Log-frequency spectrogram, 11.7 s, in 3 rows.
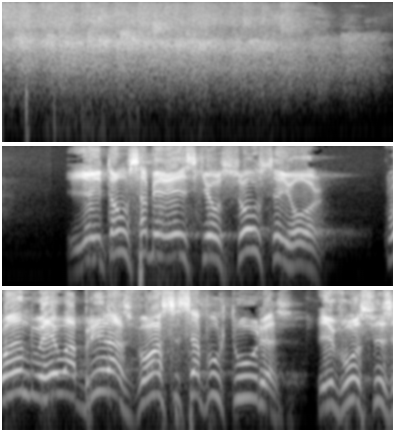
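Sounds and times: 
audience applause: 0.0 - 3.9
speech: 4.6 - 7.2, 7.8 - 11.7.

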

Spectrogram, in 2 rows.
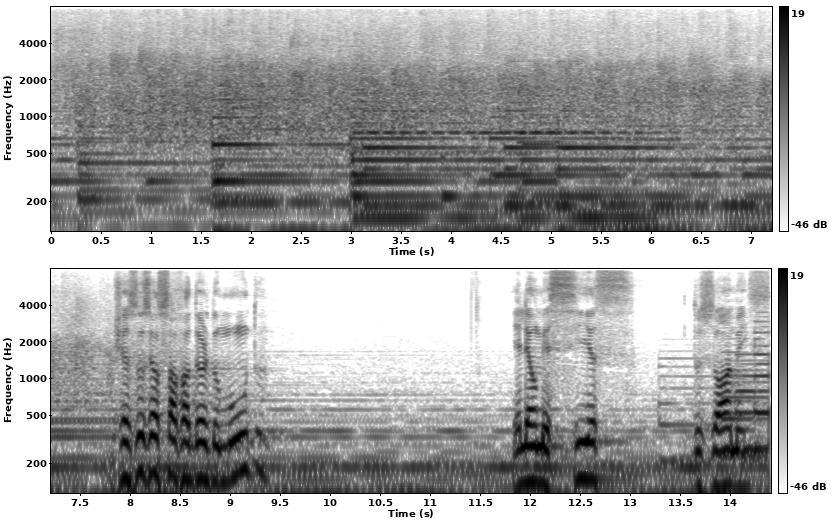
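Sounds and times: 
audience applause: 0.0 - 8.4
speech: 7.9 - 9.5, 11.9 - 13.0, 13.6 - 14.3.

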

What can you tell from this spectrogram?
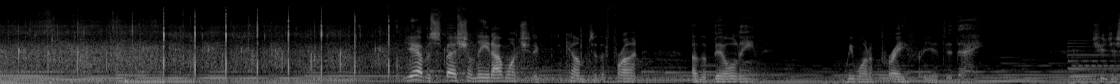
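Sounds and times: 
audience applause: 0.0 - 5.3
speech: 4.1 - 7.7, 8.5 - 9.9, 10.9 - 11.1.

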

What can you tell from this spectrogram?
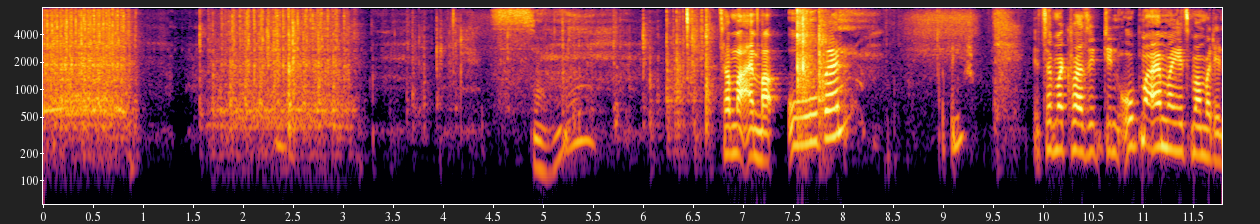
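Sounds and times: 
sewing machine stitching during a live sew-along: 0.0 - 1.0, 1.6 - 3.2
speech: 4.9 - 5.6, 6.8 - 8.1, 10.0 - 11.7.

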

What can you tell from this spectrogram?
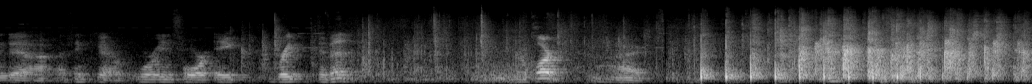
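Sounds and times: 
speech: 0.1 - 3.8, 5.0 - 6.6
audience applause: 7.0 - 10.3.

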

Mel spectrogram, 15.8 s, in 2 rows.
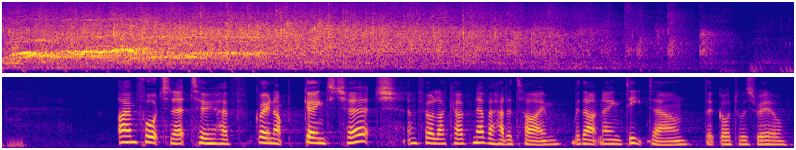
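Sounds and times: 
audience applause: 0.0 - 7.4
speech: 9.1 - 15.8.

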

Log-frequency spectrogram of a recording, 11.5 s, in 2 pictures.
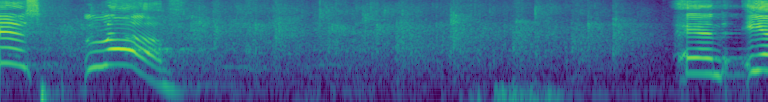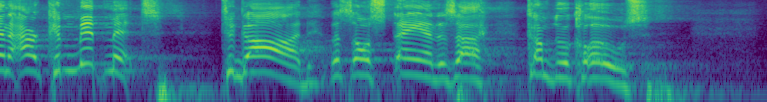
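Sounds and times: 
audience clapping: 0.0 - 5.1
speech: 5.4 - 10.8.

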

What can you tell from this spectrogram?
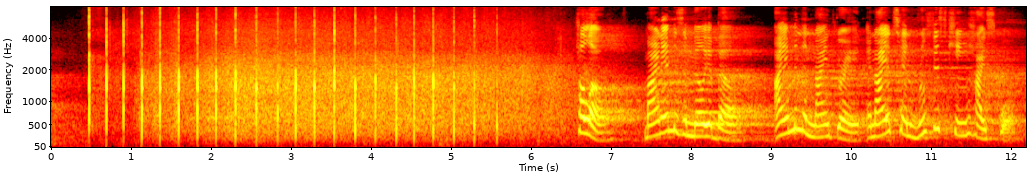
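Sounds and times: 
one person clapping hands: 0.4 - 6.5
speech: 6.6 - 12.1.

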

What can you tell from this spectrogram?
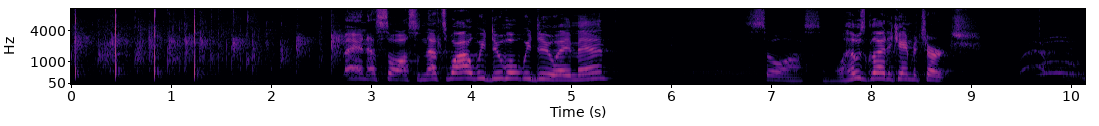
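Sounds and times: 
audience hand clapping: 0.0 - 3.1
speech: 2.8 - 5.5, 6.9 - 9.1.

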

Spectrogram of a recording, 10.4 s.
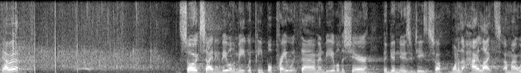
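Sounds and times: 
speech: 0.0 - 0.6, 3.6 - 10.4
audience claps: 0.0 - 3.4.

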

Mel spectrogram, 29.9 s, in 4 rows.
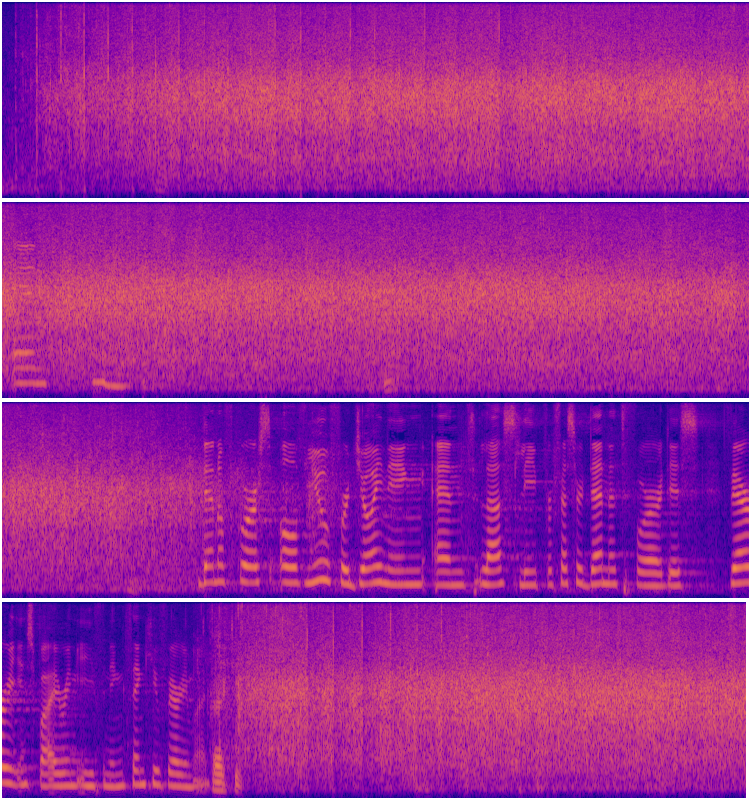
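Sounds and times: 
audience applause: 0.0 - 17.0, 24.5 - 29.8
speech: 17.0 - 25.0.

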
